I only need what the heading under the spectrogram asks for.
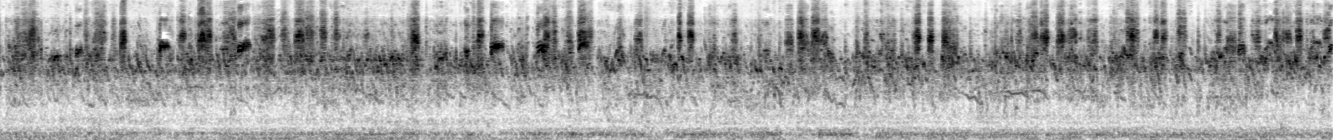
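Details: Australian parrots chirping together, a dense, continuous chatter of quick high twitters and chirps overlapping without pause, with sharp clicks scattered throughout.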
